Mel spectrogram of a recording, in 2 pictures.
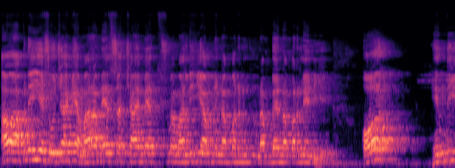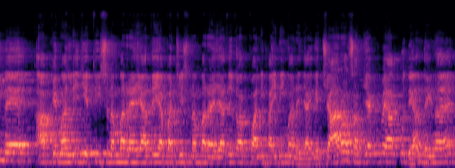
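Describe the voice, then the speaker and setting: A man's voice: fairly high pitch, steady tone, moderate pace, a bit bright. A man teaching an online exam coaching lesson point by point, instructive and reassuring, mixing in English terms. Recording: very echoey room, distant mic.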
